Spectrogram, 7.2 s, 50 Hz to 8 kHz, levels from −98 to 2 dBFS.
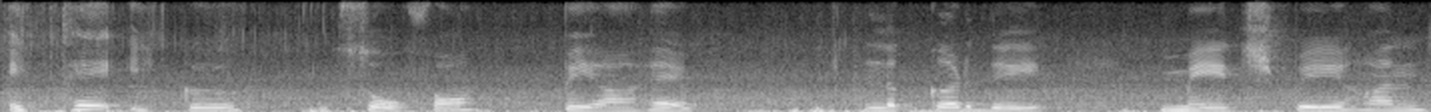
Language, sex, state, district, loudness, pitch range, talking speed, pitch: Punjabi, female, Punjab, Kapurthala, -16 LUFS, 205-235 Hz, 85 wpm, 225 Hz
